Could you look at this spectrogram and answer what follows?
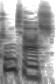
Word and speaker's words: Countach: But anyway, he was integral in the design of the Miura in the late 60s, and I believe it's pronounced Countach.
